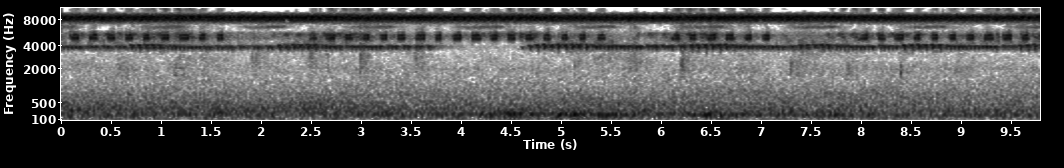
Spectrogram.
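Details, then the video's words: Evening insect chorus in a park, crickets among other insects: a constant high ringing trill with bursts of fast pulsed chirps that pause briefly and resume, set against soft low rumbling background noise. "Harmonious sound of crickets and other insects 저녁 공원 풀벌레 소리"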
